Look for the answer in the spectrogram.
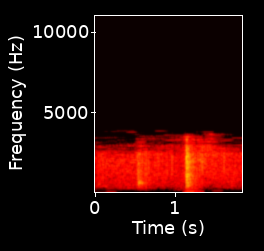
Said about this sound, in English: I closed the door softly, went across to my window.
